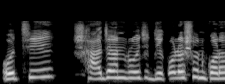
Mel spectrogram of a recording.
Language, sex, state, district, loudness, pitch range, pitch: Bengali, female, West Bengal, Dakshin Dinajpur, -17 LUFS, 270-315 Hz, 295 Hz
